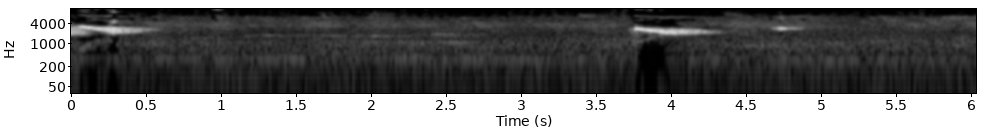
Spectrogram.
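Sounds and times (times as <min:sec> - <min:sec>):
Green-winged saltator whistled song: 0:00.0 - 0:02.6, 0:03.7 - 0:05.0.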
